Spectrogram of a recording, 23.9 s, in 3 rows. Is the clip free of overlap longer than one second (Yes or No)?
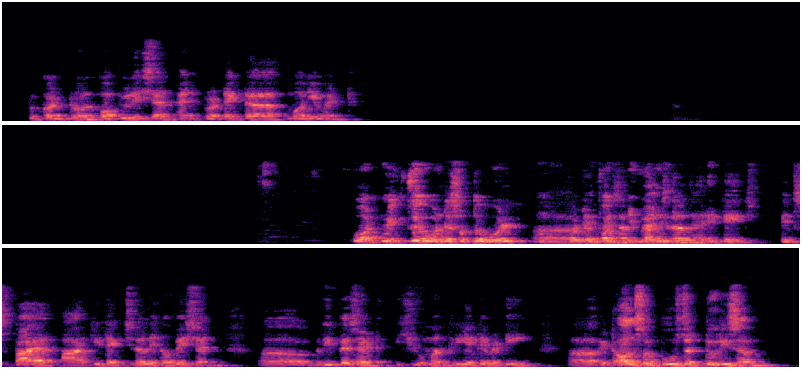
No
